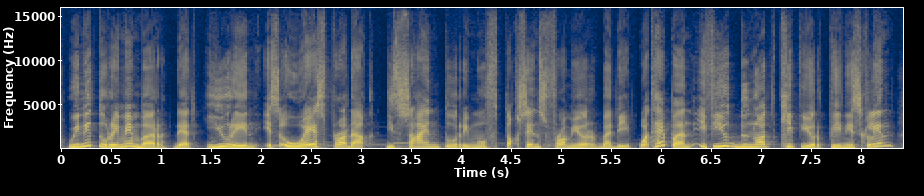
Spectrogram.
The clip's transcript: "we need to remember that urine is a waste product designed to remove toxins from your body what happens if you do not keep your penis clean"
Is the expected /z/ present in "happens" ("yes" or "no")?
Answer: no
